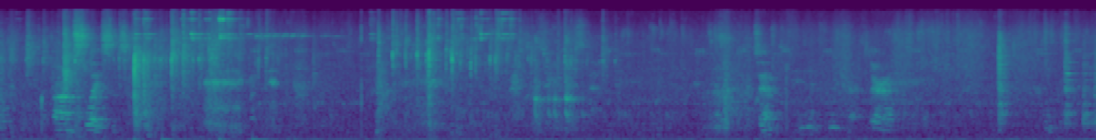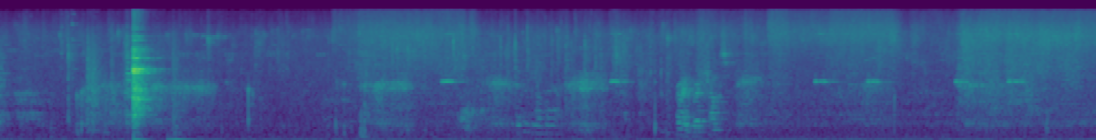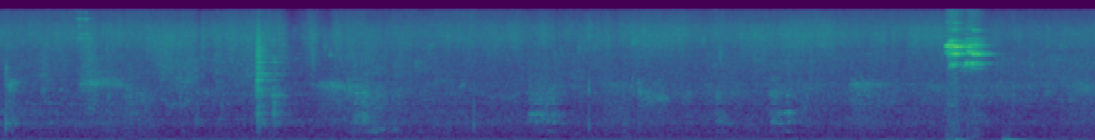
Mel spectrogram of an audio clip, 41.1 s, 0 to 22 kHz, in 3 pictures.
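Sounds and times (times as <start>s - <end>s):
dishes and cutlery clattering: 4.7s - 7.4s, 14.7s - 16.1s, 30.6s - 31.0s.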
